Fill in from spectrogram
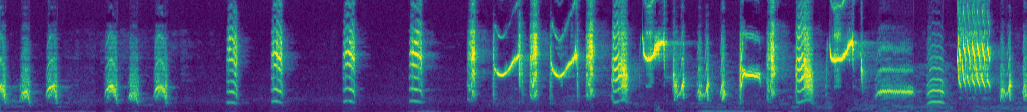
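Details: Long-tailed shrike in full song, used as a lure to make other shrikes answer: sharp separated chips, then a rapid run of varied whistled, slurred and buzzy notes, high-pitched and lively throughout.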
